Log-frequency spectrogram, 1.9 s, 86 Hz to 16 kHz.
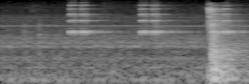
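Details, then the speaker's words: BMW N20 intake/exhaust VANOS solenoid actuator removed and bench-tested with a KZEE power probe. Sharp, clean clicks sound as the plunger pushes out and retracts on each energizing. Normal solenoid actuation. "and that's all this solenoid actuator is doing is just electronically pushing out on this little pencil right here to press on another piece which is the vanos"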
